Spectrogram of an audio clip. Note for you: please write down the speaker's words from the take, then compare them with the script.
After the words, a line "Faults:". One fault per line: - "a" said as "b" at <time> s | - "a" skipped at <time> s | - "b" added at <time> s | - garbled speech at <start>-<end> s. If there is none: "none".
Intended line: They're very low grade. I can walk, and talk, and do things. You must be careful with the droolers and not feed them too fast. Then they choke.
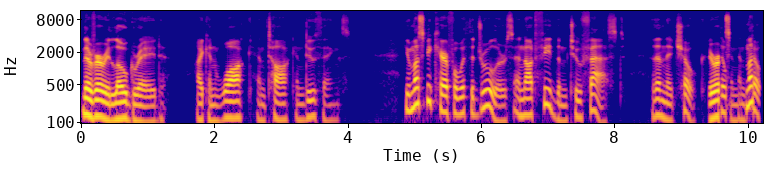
They're very low grade. I can walk, and talk, and do things. You must be careful with the droolers and not feed them too fast. Then they choke. [garbled]
Faults:
- garbled speech at 9.4-10.2 s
